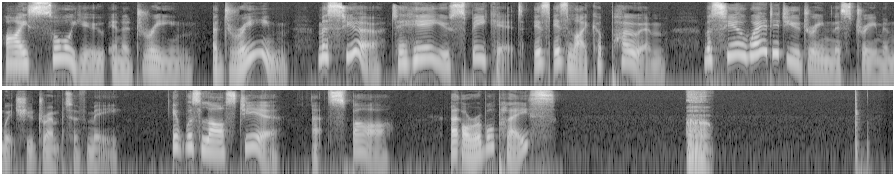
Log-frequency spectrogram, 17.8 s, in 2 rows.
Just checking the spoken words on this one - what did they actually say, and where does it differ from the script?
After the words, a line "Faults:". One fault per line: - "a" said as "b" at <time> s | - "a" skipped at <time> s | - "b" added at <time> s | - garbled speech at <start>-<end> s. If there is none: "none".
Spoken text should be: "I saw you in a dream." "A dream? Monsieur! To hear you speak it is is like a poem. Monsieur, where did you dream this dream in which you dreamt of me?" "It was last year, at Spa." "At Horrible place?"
"I saw you in a dream." "A dream? Monsieur! To hear you speak it is is like a poem. Monsieur, where did you dream this dream in which you dreamt of me?" "It was last year, at Spa." "At Horrible place?"
Faults:
none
